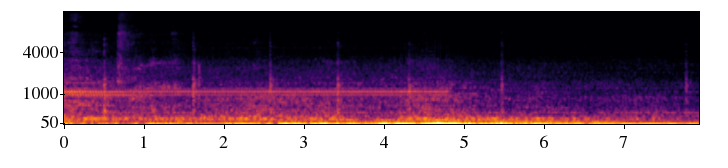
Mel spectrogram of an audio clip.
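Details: DIY test bench (Gamemax case, ASRock board, i7-3770, 8GB DDR3, SSD, 500W PSU) at first power-on; quiet low hum with a faint steady whine and light clicks as the fans spin up normally.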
